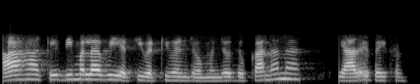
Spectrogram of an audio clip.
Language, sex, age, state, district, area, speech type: Sindhi, female, 45-60, Gujarat, Kutch, rural, conversation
